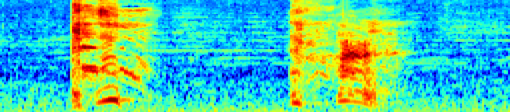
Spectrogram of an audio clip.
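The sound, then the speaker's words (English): Two harsh, forceful coughs, each a rough burst with a brief gap between, and no talking around them. “And I, I as I like kind of stumble back, I'm gonna fall back onto the floor, and then I'm gonna start like, like huffing and puffing, trying to catch my breath, and then I just start coughing.”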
